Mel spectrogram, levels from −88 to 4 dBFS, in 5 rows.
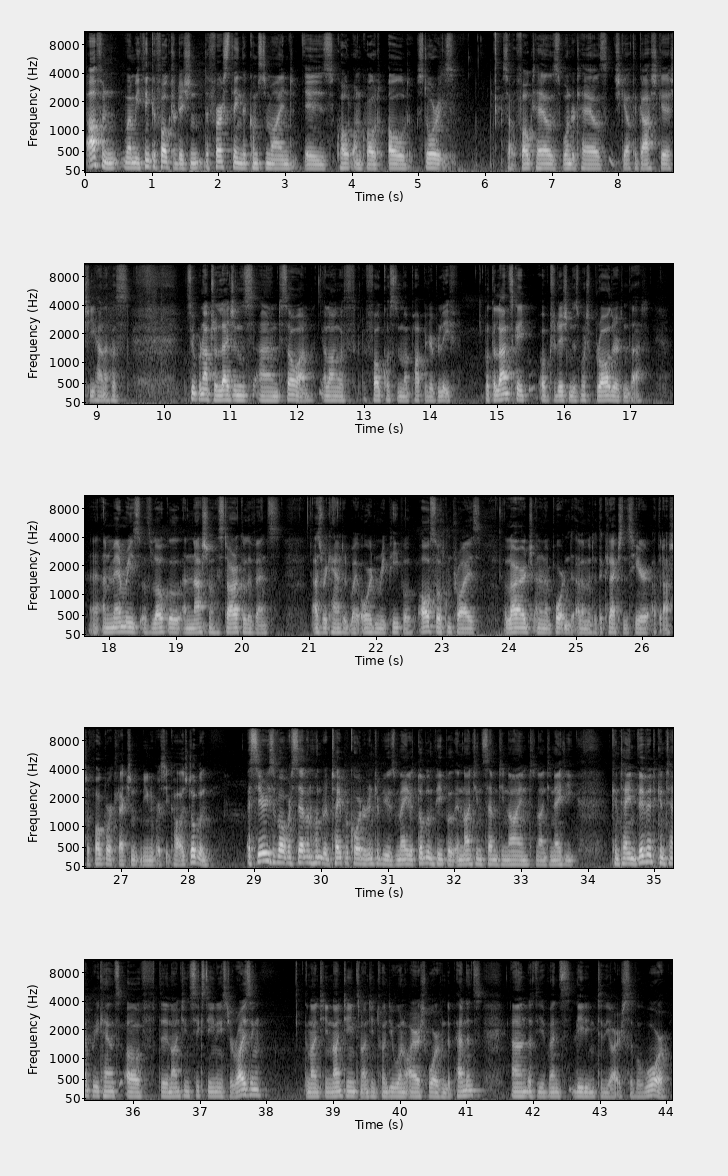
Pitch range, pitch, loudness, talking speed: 95-110 Hz, 105 Hz, -25 LUFS, 170 wpm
